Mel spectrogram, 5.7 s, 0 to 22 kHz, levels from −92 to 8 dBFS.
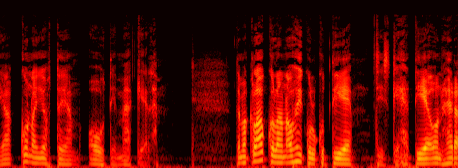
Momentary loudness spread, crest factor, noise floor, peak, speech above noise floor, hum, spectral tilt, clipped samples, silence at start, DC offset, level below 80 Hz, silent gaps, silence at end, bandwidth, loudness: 15 LU; 22 dB; -63 dBFS; -12 dBFS; 29 dB; none; -5.5 dB/octave; under 0.1%; 0 s; under 0.1%; -56 dBFS; none; 0 s; 15.5 kHz; -34 LUFS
